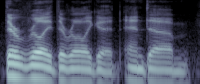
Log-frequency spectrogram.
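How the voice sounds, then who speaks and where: Man, middle-aged, lowish voice, dry recording, hesitant casual stream host. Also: normal speed, dry recording. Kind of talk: casual chat.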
